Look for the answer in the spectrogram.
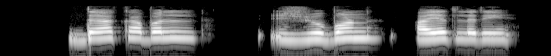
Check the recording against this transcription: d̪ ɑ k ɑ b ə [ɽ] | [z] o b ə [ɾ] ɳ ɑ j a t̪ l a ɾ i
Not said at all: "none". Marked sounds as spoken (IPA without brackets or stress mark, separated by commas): l, ʒ, none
